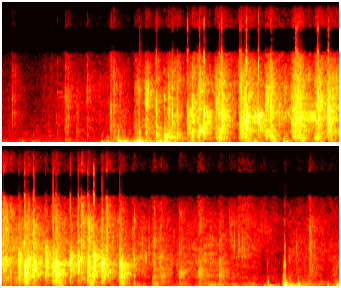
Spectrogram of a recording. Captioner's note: applause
